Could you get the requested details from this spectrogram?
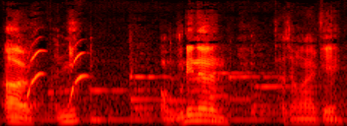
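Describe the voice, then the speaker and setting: A young man playing a lovestruck, whiny and excitable high school boy in a youthful TV drama, expressive and pleading. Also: slow pace, over loud music, close to an everyday voice. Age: young adult. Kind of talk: Korean television drama acting, youthful comedy.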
